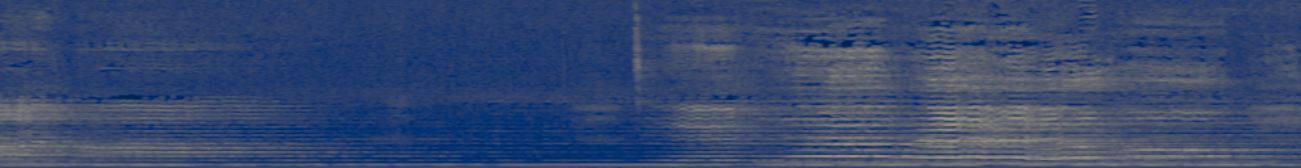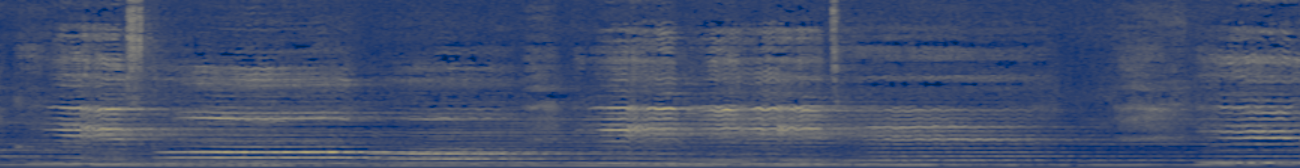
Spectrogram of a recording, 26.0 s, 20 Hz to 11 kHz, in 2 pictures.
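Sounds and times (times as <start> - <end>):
unaccompanied choir singing: 0.0 - 3.2, 6.5 - 26.0.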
